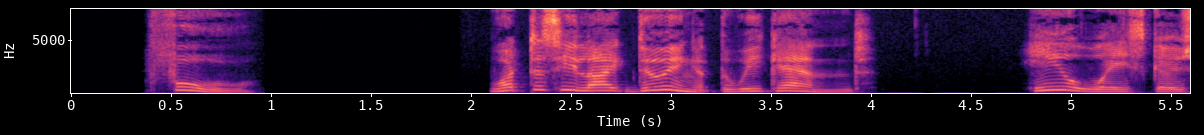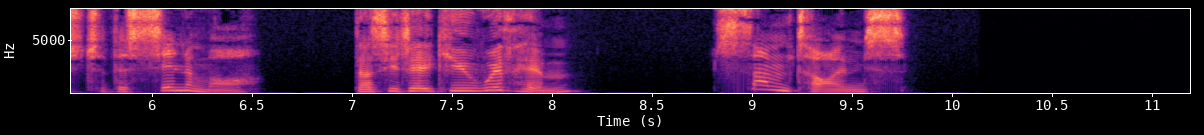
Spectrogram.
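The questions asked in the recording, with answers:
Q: What does he like doing at the weekend?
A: Going to the cinema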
